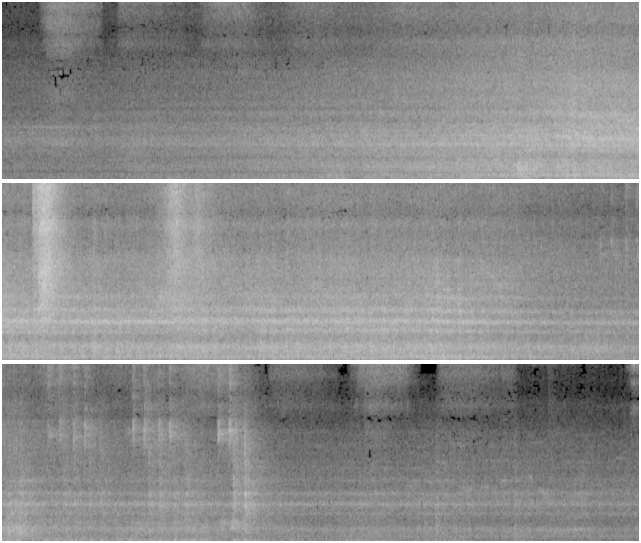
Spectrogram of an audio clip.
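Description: Electric passenger train approaching and running through a station at speed without stopping: rumble of wheels on rail swelling to its loudest for several seconds in the middle, then fading as it goes away. A few sharp clacks over the rails stand out, two close together near the peak and two more as it recedes.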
